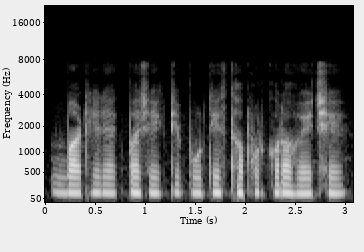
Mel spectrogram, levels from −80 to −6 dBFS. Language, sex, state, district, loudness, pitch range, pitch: Bengali, male, West Bengal, Cooch Behar, -22 LUFS, 130-135 Hz, 130 Hz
